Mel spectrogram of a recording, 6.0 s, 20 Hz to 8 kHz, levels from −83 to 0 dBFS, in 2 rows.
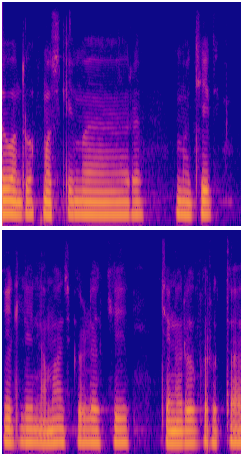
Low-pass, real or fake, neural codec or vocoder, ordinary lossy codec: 7.2 kHz; real; none; Opus, 16 kbps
